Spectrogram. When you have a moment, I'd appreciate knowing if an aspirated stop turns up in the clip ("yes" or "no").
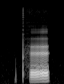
yes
